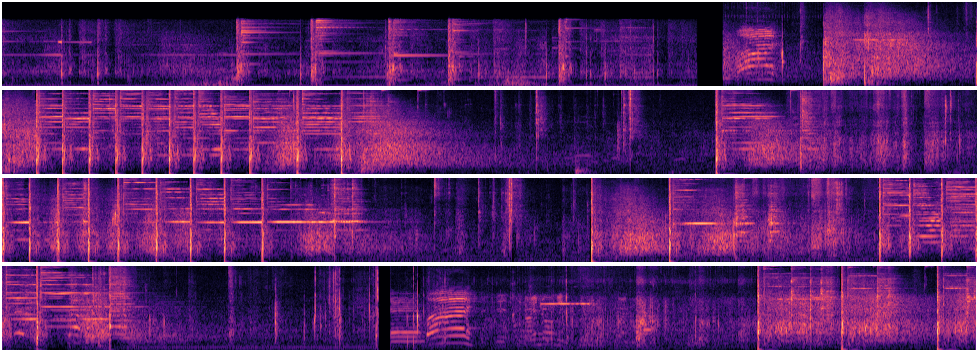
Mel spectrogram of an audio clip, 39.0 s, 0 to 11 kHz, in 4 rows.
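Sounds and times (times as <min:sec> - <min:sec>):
bullets clanging on steel plate: 0:02.4 - 0:06.6, 0:16.9 - 0:18.0, 0:19.5 - 0:24.0, 0:26.2 - 0:27.4, 0:28.3 - 0:30.8, 0:36.8 - 0:38.9.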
